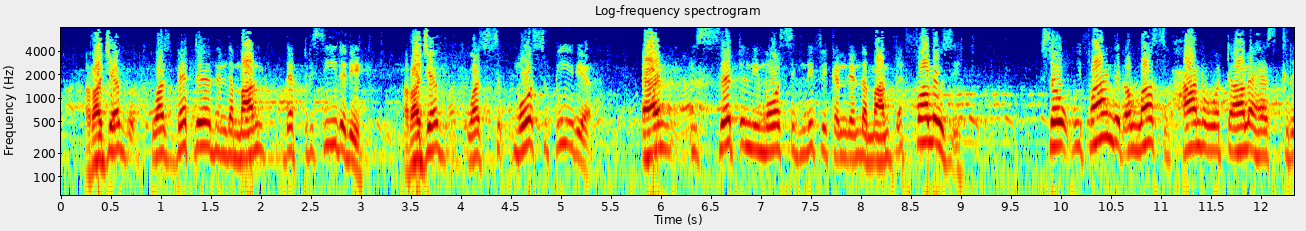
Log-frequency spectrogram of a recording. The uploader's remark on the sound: Jumuah lecture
